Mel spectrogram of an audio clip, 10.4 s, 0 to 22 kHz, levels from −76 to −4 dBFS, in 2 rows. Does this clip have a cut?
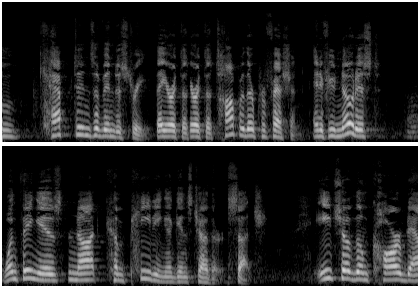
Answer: yes; 6 cuts; at 1.9 s, 2.3 s, 3.8 s, 6.0 s, 7.6 s, 8.0 s

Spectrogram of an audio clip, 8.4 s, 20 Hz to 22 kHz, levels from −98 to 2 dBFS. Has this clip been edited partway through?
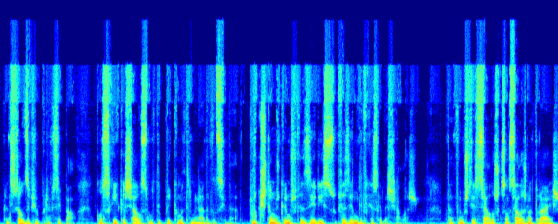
yes; 3 cuts; at 4.2 s, 5.1 s, 5.7 s

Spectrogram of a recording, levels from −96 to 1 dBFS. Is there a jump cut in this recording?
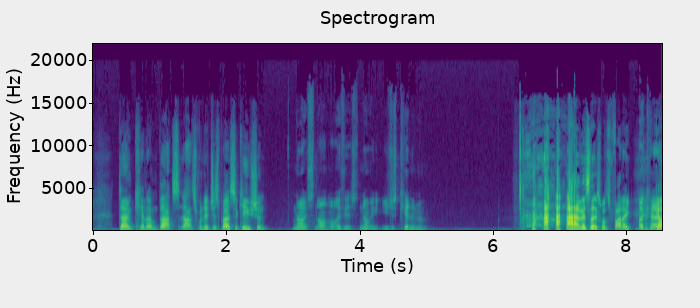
no; 0 cuts

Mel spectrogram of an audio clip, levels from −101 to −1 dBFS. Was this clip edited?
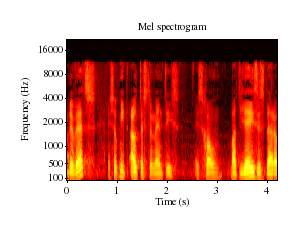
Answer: no; 0 cuts

